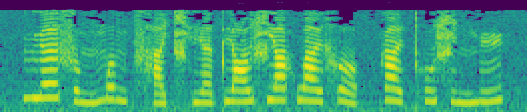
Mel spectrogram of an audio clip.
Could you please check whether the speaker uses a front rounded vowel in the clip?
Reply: yes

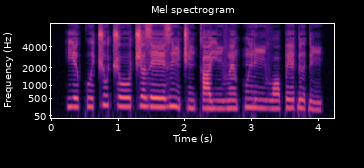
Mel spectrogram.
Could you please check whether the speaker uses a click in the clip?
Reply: no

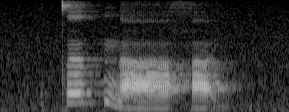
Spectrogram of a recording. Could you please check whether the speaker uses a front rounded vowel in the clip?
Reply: no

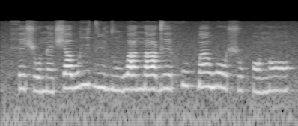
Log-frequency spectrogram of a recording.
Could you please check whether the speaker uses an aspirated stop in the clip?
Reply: no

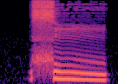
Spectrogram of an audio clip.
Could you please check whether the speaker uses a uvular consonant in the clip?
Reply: no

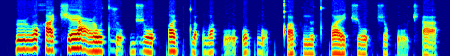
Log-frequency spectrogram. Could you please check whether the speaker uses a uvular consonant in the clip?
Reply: yes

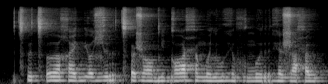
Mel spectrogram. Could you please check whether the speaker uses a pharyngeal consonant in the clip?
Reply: yes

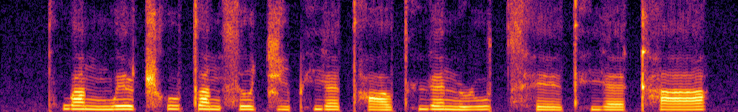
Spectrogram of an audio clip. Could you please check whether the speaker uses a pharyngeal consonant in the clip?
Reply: no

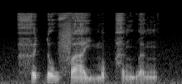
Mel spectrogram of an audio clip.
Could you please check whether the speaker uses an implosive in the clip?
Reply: no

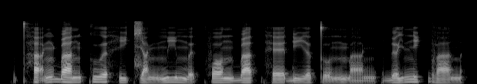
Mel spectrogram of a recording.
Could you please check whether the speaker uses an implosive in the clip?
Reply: yes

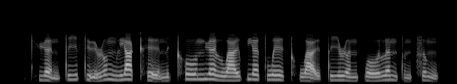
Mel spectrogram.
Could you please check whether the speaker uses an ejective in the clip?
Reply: no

